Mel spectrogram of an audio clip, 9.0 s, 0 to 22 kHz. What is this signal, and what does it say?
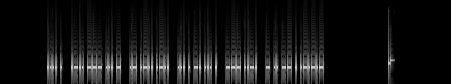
Morse code, heard as a keyed tone, about 44 wpm, 700 Hz. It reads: HE LOST ALL SENSE OF TIME.
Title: Sentences from Top 1400 Words 45wpm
